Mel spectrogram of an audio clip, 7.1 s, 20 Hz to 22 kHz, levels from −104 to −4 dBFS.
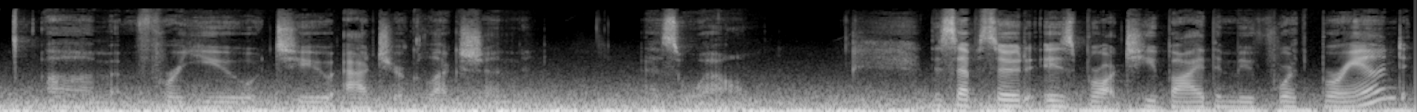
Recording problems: low rumble; loud; throughout; 8 dB below the speech

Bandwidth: 16 kHz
